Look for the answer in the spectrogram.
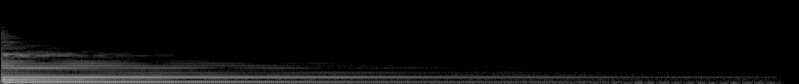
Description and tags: Tape Ac Guitar 2
Lo-fi tape samples at your disposal.
ac, mojomills, lofi, guitar, vintage, collab-2, Jordan-Mills, tape, lo-fi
